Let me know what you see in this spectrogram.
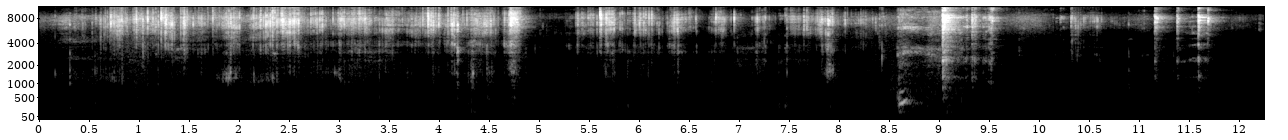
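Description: Close-up eating sounds: a mouth chewing rice wrapped in roasted seaweed (gim) with a crackly, clicky sound, and chopsticks clicking against the dishes. There is a louder knock about nine seconds in.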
